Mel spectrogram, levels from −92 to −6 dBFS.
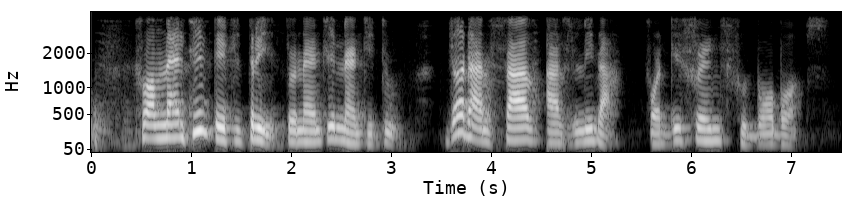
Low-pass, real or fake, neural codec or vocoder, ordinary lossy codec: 3.6 kHz; fake; codec, 44.1 kHz, 1.7 kbps, Pupu-Codec; none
